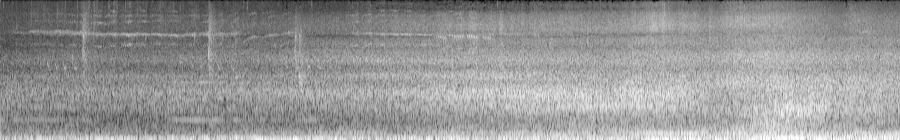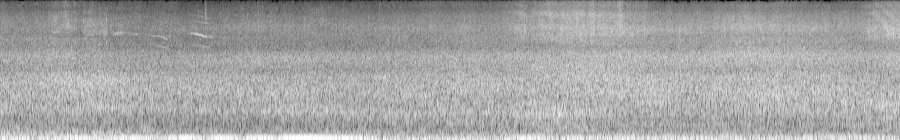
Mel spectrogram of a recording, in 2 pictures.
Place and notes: Bavariaring, Ludwigsvorstadt-Isarvorstadt - on the road
Walking on the road, Bells, Traffic Sound, The sound of traffic lights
